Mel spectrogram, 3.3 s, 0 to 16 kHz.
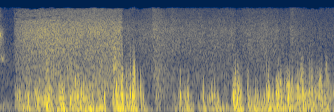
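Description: Fierce storm wind of about 75 miles per hour roars and buffets a mobile phone camera's microphone, producing loud, continuous rumbling gusts with sharp bursts of distortion throughout.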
